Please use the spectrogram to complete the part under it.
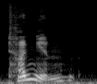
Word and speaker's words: Tonyan: Robert Tonyan, that's how you say it, of the Packers is number 9.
